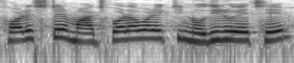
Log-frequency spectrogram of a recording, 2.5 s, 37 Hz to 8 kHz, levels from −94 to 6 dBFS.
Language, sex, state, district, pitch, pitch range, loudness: Bengali, female, West Bengal, Alipurduar, 270 Hz, 255-300 Hz, -11 LUFS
